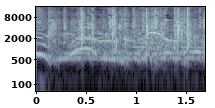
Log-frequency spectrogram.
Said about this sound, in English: give yourselves a round of applause, because this is about us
